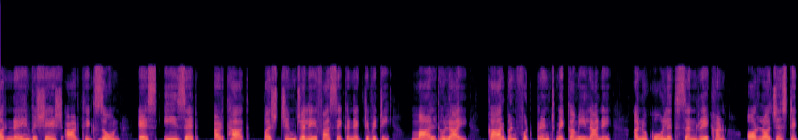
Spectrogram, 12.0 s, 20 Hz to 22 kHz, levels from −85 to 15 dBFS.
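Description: Throughout the speech, the voice sounds rough and grainy, with noise between the harmonics and nothing above 11.6 kHz. This is likely low-delay AAC compression at roughly 32 kbps. A spectrogram shows blurred harmonic lines over a noisy floor and a hard ceiling at 11.6 kHz.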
